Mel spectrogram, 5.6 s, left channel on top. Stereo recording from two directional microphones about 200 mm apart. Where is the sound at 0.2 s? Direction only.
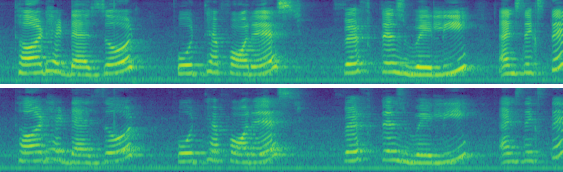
55° left (ahead or behind).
